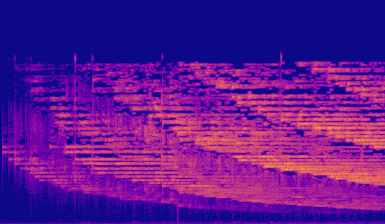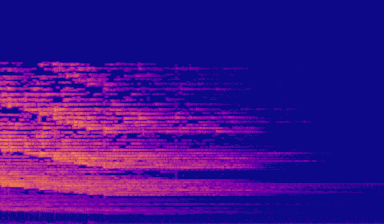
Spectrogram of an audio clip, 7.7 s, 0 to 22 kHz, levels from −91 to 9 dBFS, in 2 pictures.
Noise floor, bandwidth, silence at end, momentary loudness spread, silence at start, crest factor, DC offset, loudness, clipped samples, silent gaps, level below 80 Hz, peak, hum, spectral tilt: -74 dBFS; 16 kHz; 1.55 s; 20 LU; 0 s; 18 dB; under 0.1%; -19 LUFS; under 0.1%; none; -72 dBFS; -6 dBFS; none; 8 dB/octave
